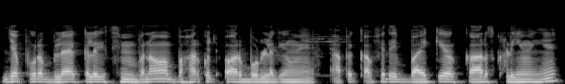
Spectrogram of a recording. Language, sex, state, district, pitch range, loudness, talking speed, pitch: Hindi, male, Uttar Pradesh, Lucknow, 115-125 Hz, -17 LUFS, 275 wpm, 120 Hz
